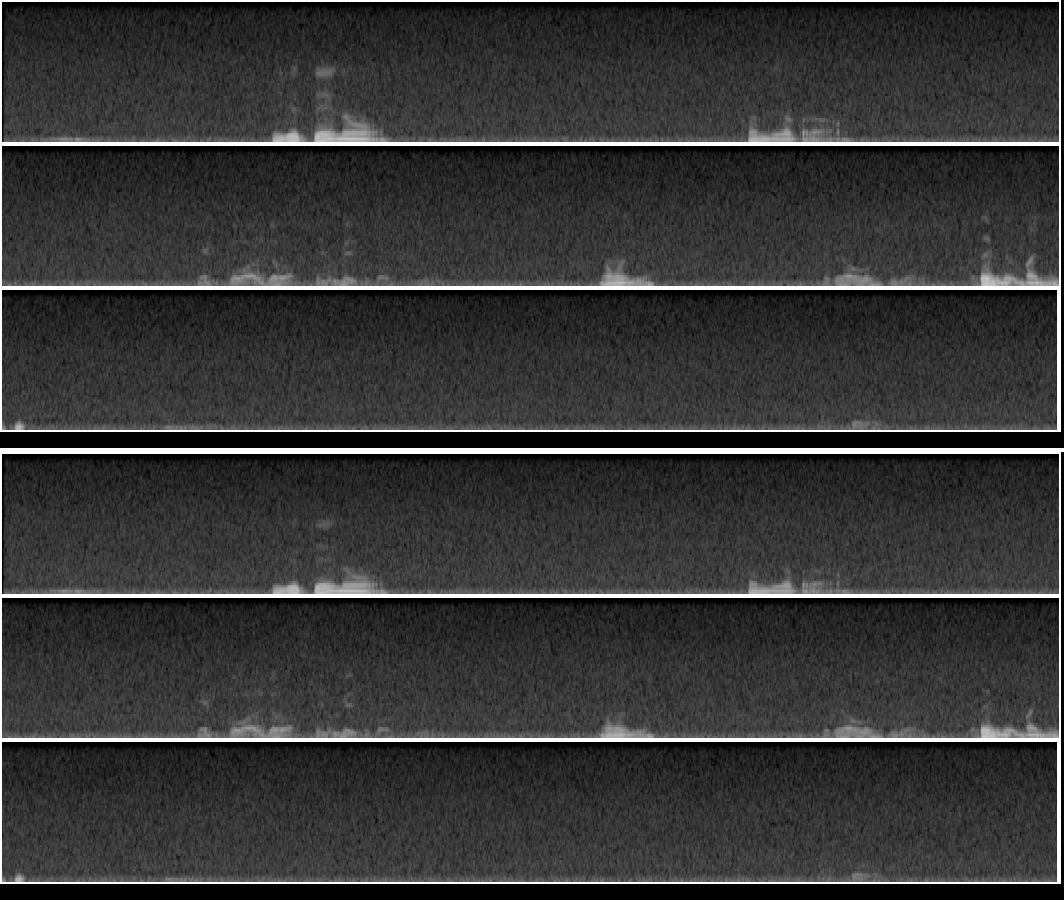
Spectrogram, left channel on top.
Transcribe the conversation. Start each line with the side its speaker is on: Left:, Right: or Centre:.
Centre: うん。
Left: 入れての感じだから、
Centre: 結構あれだわ、せんべいとかお好きだよ。
Left: あ、マジ。
Centre: それは美味しいだろ、しっかりと。
Left: 全部うまいね。
Centre: うん。あと、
